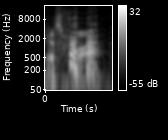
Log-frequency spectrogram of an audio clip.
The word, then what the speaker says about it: Espoir: Oh, Ooh, maybe it's French. Espoir. Yeah, it's like a silent R there.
